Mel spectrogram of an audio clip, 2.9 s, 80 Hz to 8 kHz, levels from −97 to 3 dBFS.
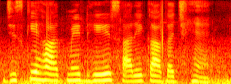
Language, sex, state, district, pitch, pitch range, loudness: Hindi, female, Gujarat, Gandhinagar, 200 Hz, 185-220 Hz, -15 LUFS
